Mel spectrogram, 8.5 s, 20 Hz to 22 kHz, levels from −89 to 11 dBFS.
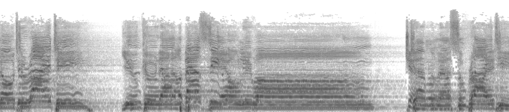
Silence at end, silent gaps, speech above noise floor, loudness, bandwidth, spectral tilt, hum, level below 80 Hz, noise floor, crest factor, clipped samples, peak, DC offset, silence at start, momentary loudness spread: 0 s; none; 28 dB; -23 LUFS; 15.5 kHz; -4 dB/octave; none; -48 dBFS; -51 dBFS; 20 dB; under 0.1%; -4 dBFS; under 0.1%; 0 s; 9 LU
